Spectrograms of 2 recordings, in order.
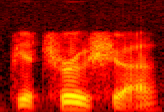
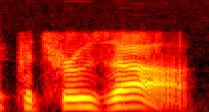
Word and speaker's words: Pietrusza: Well, the standard pronunciation in this country is Pietrusza. She would say Pietrusza,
